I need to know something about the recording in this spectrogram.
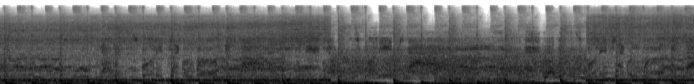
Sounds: music, outside, urban or man-made, vehicle

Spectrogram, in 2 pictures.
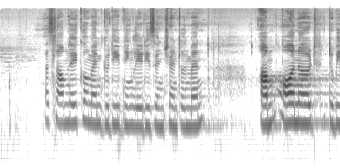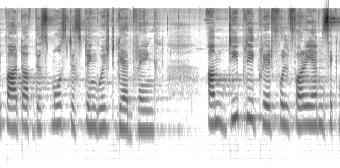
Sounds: speech, woman speaking, monologue

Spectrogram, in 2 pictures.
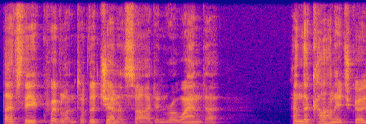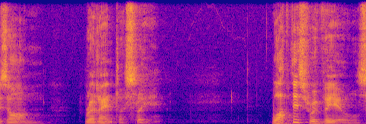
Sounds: speech

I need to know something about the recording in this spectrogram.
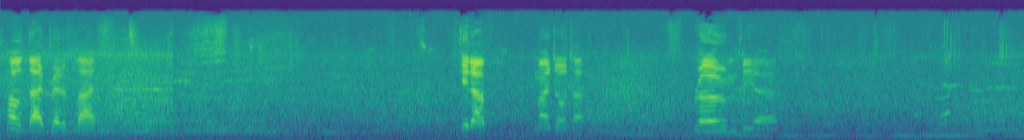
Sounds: speech

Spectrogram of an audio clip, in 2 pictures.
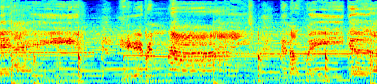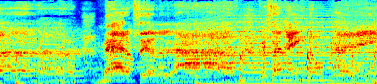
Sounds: independent music, music

